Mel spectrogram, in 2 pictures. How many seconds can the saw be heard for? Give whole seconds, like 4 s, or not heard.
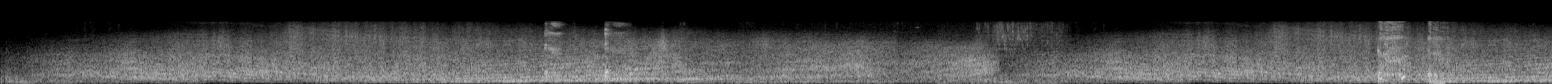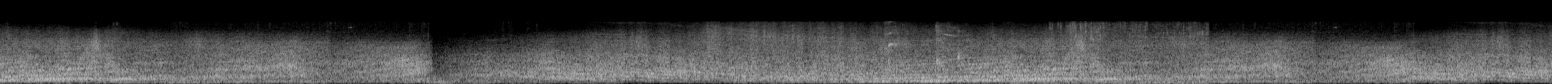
not heard.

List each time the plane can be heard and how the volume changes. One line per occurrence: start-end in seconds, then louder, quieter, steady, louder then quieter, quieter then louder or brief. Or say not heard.
0.0-31.0 steady.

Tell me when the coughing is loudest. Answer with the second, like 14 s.
14 s.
